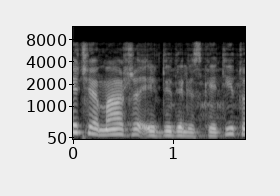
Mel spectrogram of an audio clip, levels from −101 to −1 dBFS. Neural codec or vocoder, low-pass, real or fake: codec, 16 kHz, 16 kbps, FunCodec, trained on Chinese and English, 50 frames a second; 7.2 kHz; fake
